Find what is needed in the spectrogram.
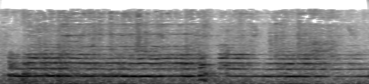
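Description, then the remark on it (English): A tram rolls past through a street market in Hong Kong, its loud steady rumble overlaid with a sustained humming whine that shifts slightly midway, with busy street noise underneath and no one talking. “I really love this market because I think this is the only market in Hong Kong that a tram can go through.”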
